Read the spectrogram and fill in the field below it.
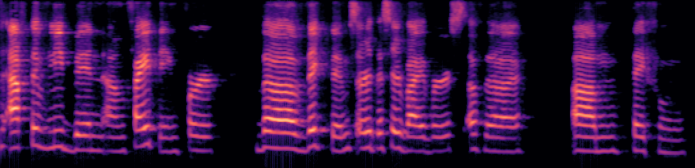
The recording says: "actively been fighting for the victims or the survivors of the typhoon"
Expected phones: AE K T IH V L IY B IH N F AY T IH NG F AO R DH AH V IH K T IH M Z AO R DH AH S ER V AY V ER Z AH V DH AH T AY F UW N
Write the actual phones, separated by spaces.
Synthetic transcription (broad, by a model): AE K T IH V L IY B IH N F AY T IH NG F AO R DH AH V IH K T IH M S AO R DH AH S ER V AY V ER S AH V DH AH T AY F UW N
